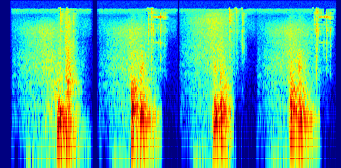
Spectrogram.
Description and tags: A simple set of four footsteps which can be edited to loop.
